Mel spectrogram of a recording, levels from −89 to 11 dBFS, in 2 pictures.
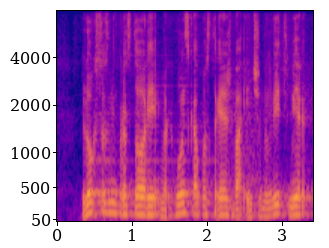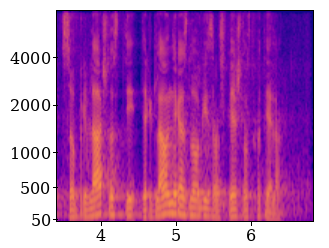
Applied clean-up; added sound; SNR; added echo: neural separator model SepFormer DNS4.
